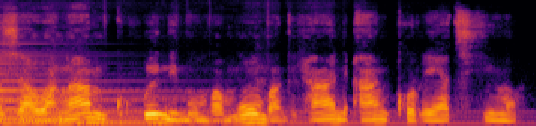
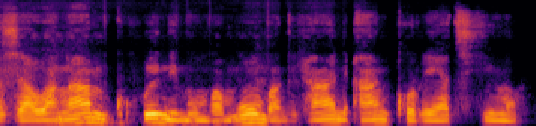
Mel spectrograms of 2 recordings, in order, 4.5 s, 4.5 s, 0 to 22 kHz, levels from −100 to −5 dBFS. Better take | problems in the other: second | background sound (Acoustic guitar / Strum); 13 dB below the speech

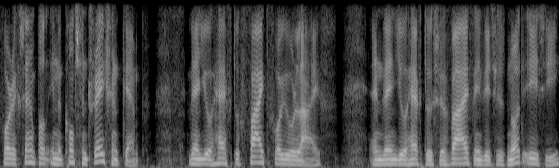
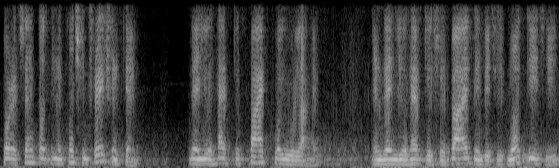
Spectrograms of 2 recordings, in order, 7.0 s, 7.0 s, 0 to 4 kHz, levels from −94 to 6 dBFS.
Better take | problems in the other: first | noise reduction (neural separator model SepFormer DNS4)

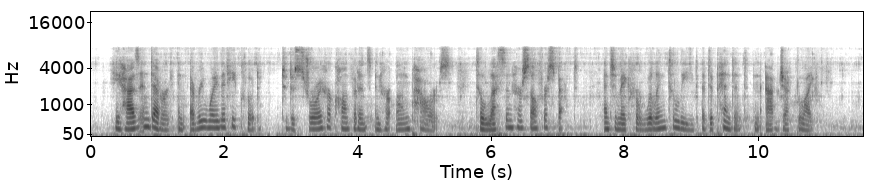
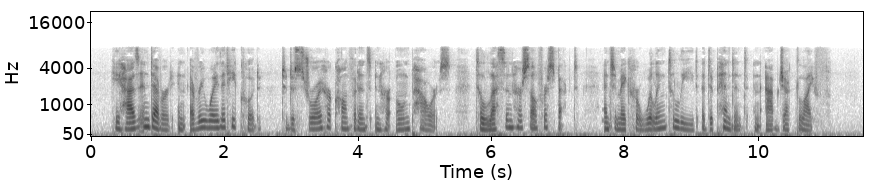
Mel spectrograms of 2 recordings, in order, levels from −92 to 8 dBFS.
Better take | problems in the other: second | noise reduction (neural separator model SepFormer DNS4)

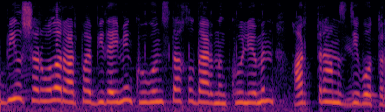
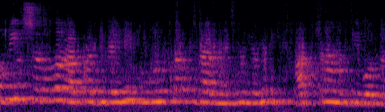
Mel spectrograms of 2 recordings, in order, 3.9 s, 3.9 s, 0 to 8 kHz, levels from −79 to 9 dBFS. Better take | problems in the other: first | noise reduction (neural separator model SepFormer DNS4)

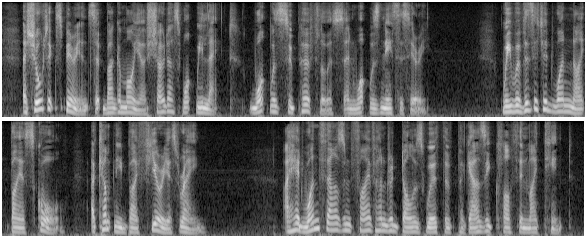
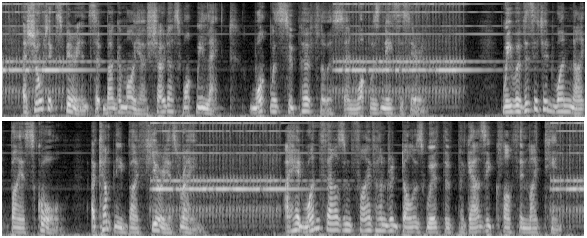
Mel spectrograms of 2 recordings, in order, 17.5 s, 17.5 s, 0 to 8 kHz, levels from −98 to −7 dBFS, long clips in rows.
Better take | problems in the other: first | background sound (Telephone); 5 dB below the speech // room echo; dies away in 0.2 s

